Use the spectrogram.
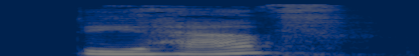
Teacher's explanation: The word you becomes reduced to the sound ya.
